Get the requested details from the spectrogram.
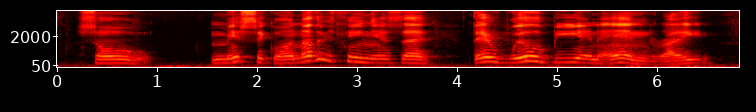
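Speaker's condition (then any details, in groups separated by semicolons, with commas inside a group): Cerebral palsy, mixed, mild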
